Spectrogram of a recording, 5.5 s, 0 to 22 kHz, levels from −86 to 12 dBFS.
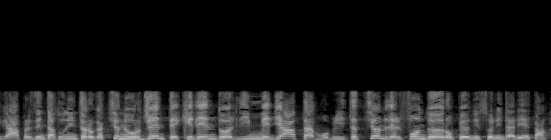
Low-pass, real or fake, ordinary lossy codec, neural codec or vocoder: none; real; none; none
